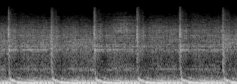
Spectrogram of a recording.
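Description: Hard techno track: a heavy kick drum on every beat, a little more than two beats a second, with hi-hat ticks and a steady high synth tone over it.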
